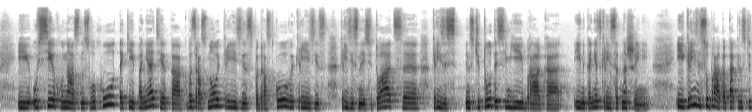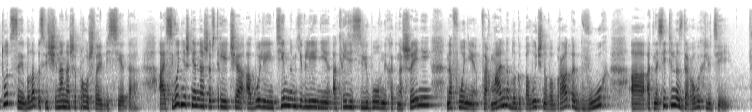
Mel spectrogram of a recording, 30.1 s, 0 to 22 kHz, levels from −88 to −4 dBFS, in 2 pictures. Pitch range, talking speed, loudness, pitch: 170-215 Hz, 110 wpm, -19 LUFS, 185 Hz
